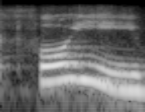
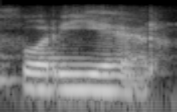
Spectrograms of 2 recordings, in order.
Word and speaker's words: Fourier: Nah, di sini tulisannya deret Fourier ya, tapi karena kata dosen aku, Bu Evi, itu cara bacanya adalah deret Fourier, bukan Fourier. Di note ya, teman-teman.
